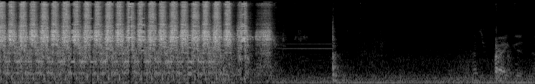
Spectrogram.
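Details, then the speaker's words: 1979 Mazda RX-7 rotary, not started in 16 years, new carburetor installed with makeshift fuel system, very wet spark plugs: even raspy cranking about three pulses a second for two seconds, turns over freely with some compression, no start. "Sounds like it might be making compression too. Or at least some. I can hear some suck."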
